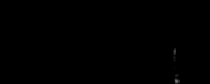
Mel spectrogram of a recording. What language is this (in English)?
Uzbek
